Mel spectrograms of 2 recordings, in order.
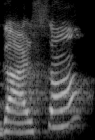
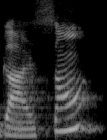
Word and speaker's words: garçon: You will be able to see with the letter C, and the pronunciation will be S. D'accord? An example say le garçon.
